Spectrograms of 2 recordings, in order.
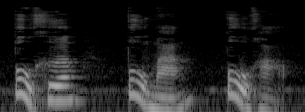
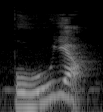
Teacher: Pu bình thường đọc là pu, pu được đọc là pú khi từ kế tiếp kết thúc bằng dấu, dấu huyền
